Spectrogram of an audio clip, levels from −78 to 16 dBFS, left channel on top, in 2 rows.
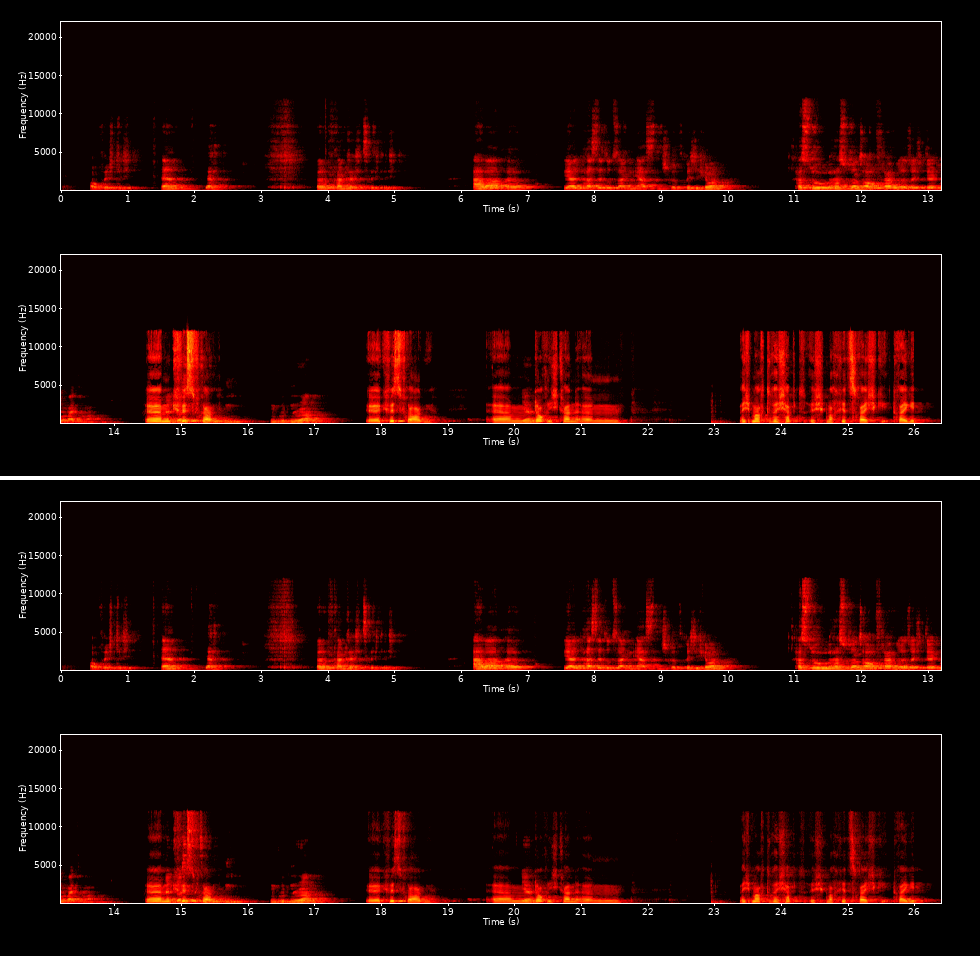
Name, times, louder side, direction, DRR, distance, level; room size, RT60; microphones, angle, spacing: voice 1, 0.4-1.0 1.5-1.8 2.2-2.4 3.1-3.5 3.8-5.0 6.2-6.9 7.5-9.9 11.0-13.9 14.8-16.0 16.3-17.1 20.1-20.3, equal, 25° right, 6 dB, 5.9 m, -30 dB
voice 2, 14.5-15.5 17.8-18.8 19.6-21.6 23.4-26.0, left 4 dB, 75° left, 13 dB, 1.3 m, -26 dB
25.0 x 20.0 x 8.7 m, 0.72 s
head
